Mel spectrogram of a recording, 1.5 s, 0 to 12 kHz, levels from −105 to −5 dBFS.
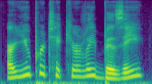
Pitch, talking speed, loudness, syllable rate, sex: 210 Hz, 160 wpm, -18 LUFS, 7.4 syllables/s, female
